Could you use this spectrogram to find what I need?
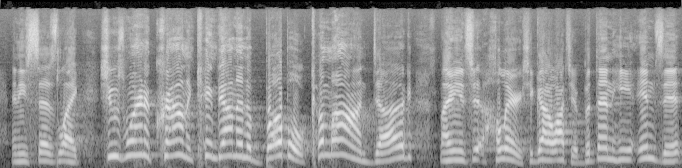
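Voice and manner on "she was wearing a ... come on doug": high-pitched, screaming rant. Retelling a viral video where a guy screams at another: imitating someone screaming. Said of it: "he's screaming in the face of this guy".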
